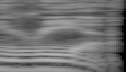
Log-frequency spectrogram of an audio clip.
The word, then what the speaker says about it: Eriya: Those three gentlemen are Tonio Burton, Martin Fitzwater, and Quinton Eriya. And yes, that is how you pronounce his last name, I've heard him say it.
